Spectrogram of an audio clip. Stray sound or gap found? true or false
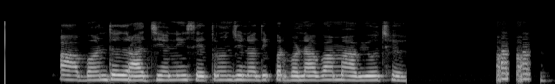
true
